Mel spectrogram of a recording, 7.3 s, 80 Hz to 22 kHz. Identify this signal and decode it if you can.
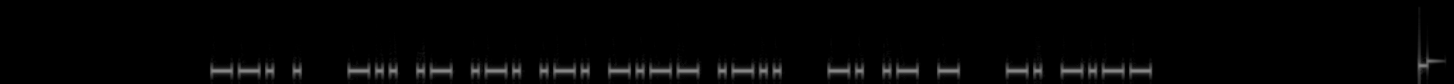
Morse code, heard as a keyed tone, about 34 wpm, 700 Hz. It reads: GE DARRYL NAT NY
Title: K1USN SST QSO Practice - 35wpm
